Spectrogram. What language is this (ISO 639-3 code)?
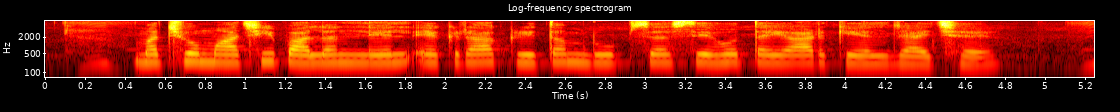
mai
